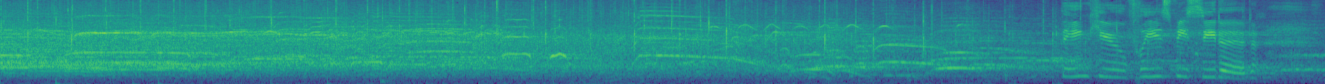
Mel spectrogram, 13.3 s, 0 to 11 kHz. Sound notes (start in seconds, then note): 2.4 cheering and applause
